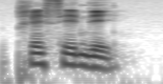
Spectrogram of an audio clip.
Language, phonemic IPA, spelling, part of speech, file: French, /pʁe.se.de/, précéder, verb, Fr-précéder.ogg
- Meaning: to precede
